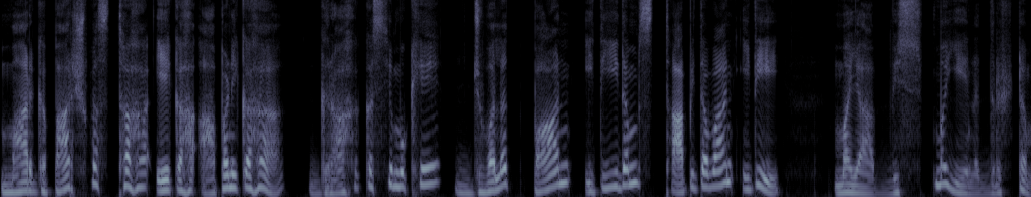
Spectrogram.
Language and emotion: Sanskrit, surprised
